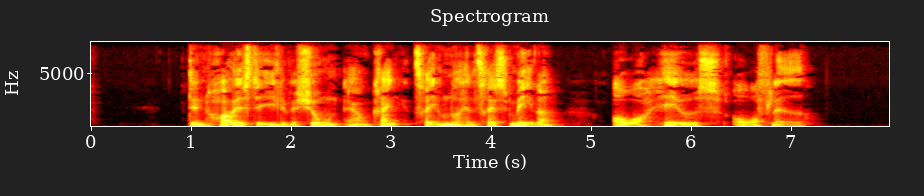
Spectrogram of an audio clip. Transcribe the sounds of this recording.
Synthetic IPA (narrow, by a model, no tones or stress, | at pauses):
d̥enhɒ̽ɪəsd̥əeleʋæɕo̝̰ːnæɐɒ̽mkʰʁeŋ̰t͡sʰʁɛ̰ːhunɐðˠɒɦælt͡sʰʁasme̝̰ːd̥ɐ | ʔɒʊ̰ɐhɛːʊð̩ˠsʔɒʊɐflɛ̰ð̩ˠ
